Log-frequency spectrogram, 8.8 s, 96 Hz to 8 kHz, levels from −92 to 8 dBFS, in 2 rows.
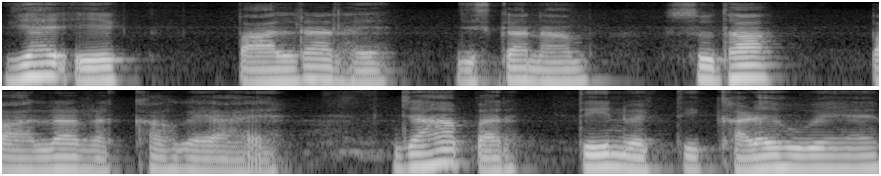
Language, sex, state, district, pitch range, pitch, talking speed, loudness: Hindi, male, Bihar, Gopalganj, 115-130 Hz, 120 Hz, 125 wpm, -20 LUFS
